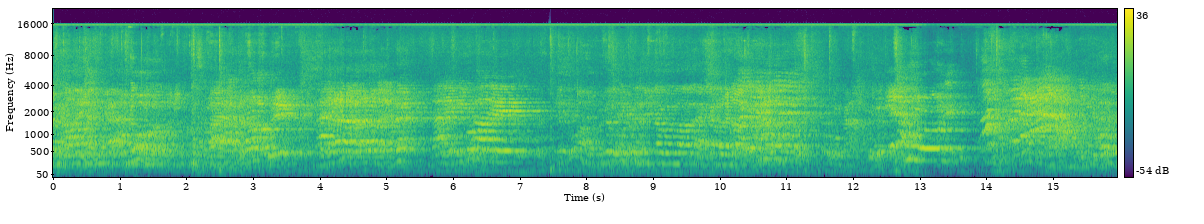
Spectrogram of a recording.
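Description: Many children shout and chatter in a large echoing hall.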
